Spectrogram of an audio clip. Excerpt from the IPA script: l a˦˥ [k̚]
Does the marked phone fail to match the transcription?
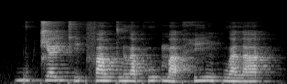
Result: no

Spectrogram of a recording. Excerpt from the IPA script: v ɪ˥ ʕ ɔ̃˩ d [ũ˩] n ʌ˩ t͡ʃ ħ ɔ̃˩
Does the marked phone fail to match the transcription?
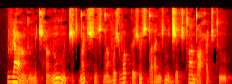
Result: no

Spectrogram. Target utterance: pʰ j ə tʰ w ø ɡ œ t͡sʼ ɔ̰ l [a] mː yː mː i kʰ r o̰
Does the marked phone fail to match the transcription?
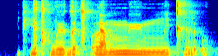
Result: no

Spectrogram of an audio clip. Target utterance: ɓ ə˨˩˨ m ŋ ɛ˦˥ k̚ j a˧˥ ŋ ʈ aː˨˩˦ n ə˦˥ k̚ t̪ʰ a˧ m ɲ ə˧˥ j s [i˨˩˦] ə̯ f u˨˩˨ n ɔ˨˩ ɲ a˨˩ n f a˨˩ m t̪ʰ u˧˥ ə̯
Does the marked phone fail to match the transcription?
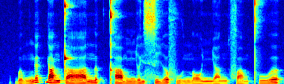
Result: no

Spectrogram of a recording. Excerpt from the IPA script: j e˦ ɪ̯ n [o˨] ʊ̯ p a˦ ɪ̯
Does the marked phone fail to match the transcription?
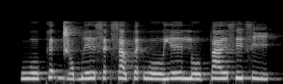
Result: no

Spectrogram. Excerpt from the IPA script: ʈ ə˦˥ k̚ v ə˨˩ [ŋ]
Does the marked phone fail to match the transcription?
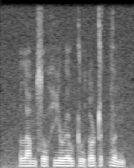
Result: no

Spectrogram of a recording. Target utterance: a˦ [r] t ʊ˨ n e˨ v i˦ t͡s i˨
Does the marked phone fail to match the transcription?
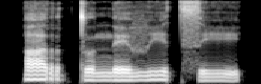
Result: no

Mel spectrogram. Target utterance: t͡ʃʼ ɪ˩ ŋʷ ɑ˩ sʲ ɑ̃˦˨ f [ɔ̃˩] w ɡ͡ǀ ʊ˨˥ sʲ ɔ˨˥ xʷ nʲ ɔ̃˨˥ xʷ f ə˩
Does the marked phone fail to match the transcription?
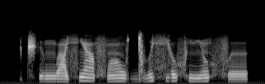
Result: yes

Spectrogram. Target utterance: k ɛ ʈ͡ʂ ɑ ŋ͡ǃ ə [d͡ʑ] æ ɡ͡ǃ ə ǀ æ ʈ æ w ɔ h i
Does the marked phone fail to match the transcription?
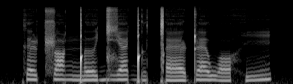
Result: no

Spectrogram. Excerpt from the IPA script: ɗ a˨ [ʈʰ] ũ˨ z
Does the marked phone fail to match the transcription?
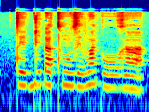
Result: yes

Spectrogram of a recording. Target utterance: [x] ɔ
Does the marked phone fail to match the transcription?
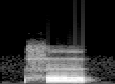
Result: no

